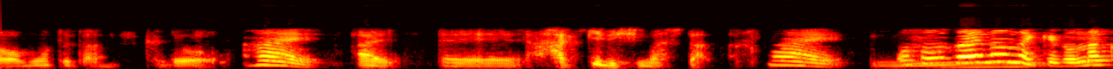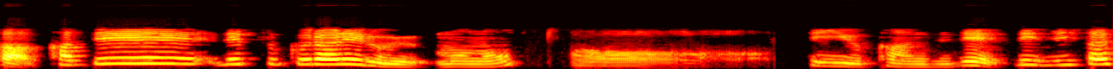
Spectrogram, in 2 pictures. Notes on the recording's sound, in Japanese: 話している場所: 電話収録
